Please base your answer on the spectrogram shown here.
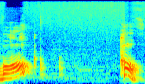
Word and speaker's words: বক্ষ: আমি বললাম বক্ষ এবার এই যে বক্ষ বললাম এখানে কয় মূর্ধন্যস আছে তুমি কিভাবে খেয়াল করেছো যে এখানে মূর্ধন্য কোন উচ্চারণ নেই এবং খিও খিয়রও উচ্চারণ থাকতেছে না এটা যখন আমরা উচ্চারণ লিখতেছি তখন হয়ে যায় বক খ এই যে ধ্বনিগত বিবর্তন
